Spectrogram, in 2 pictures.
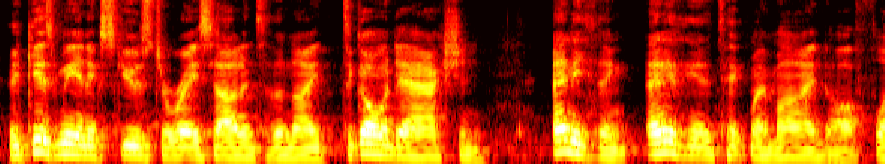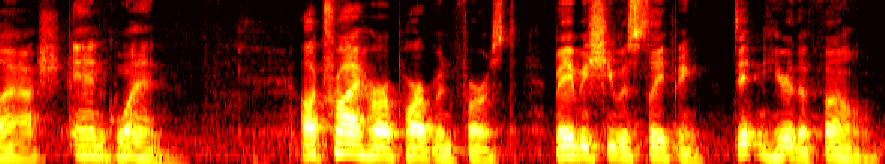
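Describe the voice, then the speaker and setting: A man's voice: mid-range voice, normal speed, a little mellow, lightly acted. A man doing a wisecracking young superhero. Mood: wry. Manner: breezy, sarcastic quips.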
